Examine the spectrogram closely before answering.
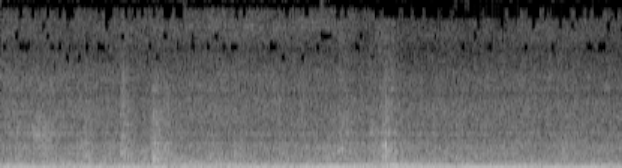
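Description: Volvo excavator's diesel engine running with a steady low drone as the machine swings its long-reach boom, with a couple of faint brief ticks over it.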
